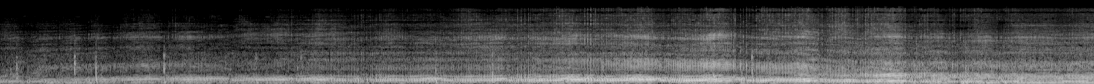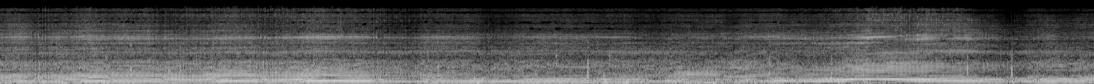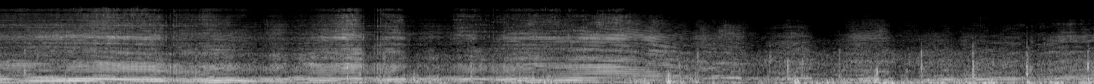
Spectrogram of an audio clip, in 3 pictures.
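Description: Piston engine and propeller of a large RC aerobatic airplane running throughout, its pitch swinging up and down again and again as the throttle is worked through 3D manoeuvres, including a nose-up hover.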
